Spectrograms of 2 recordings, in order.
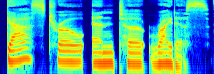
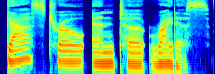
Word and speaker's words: Gastroenteritis: Gastroenteritis. Now, read the syllables shown on the screen naturally. Gas. Tro. En. Tuh. Rye. Tis. Gastroenteritis. Stress rye and keep gas light. Gas. Tro. En. Tuh. Rye. Tis. Gastroenteritis.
